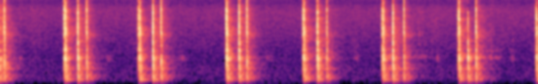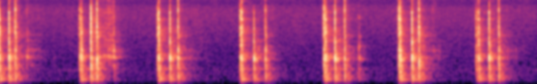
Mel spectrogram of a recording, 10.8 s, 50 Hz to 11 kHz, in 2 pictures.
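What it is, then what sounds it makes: Round metal tin lid. Long fingernails tap and scratch the top of a small, shiny, round metal tin or lid lying flat on a table. Quick clusters of two or three sharp, bright clicks repeat roughly every 0.8 seconds across the clip. Each cluster carries a short metallic ring near 1 kHz that dies away almost at once, leaving near-silence between bursts.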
